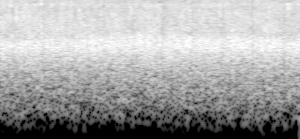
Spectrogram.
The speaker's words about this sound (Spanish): Le damos un aplauso también al presidente Piñera, en paz descanse.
